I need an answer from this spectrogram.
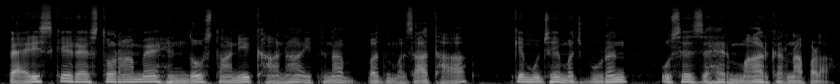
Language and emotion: Urdu, sad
